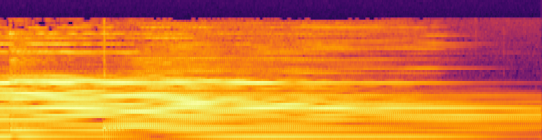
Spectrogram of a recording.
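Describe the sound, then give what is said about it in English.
A sustained drone of a tambura's long vibrating strings, thick with buzzing overtones from the bridge, holding steady pitches with a brief shift near the start, then slowly fading toward the end. No voices. “And it's, you know, it's long strings that vibrate. And the magic of the instrument, the buzzing thing, is the bridge.”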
